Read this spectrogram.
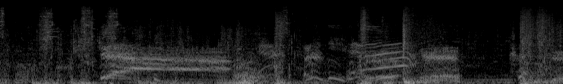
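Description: A large beast growls and roars loudly.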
